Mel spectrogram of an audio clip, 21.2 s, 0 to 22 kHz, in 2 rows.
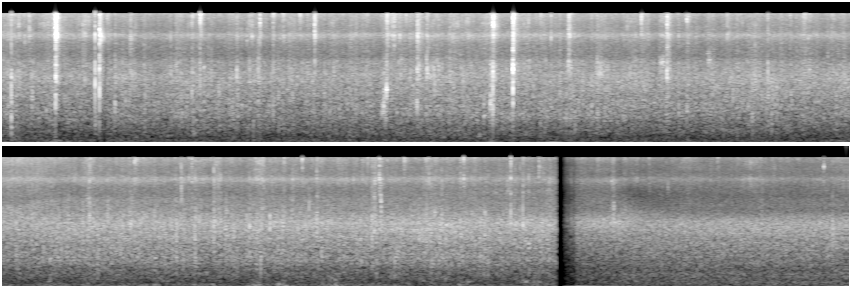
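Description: Heavy rain falling steadily, with scattered sharp taps during the first several seconds. The sound drops out for an instant about 17 seconds in, then carries on slightly smoother.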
